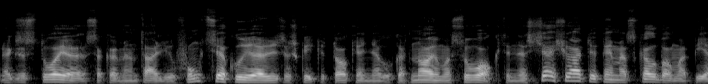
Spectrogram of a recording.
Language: Lithuanian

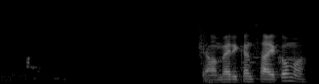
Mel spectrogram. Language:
Gujarati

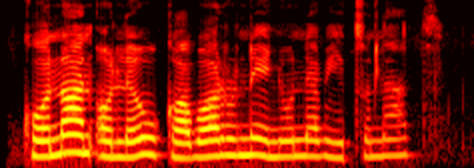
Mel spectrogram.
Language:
Kalenjin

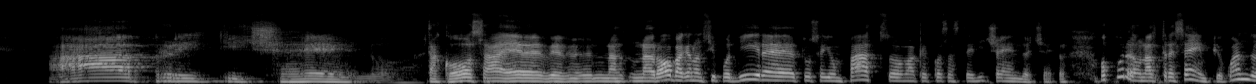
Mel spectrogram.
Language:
Italian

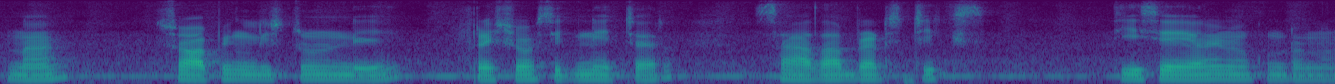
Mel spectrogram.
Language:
Telugu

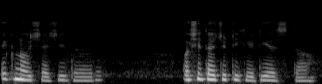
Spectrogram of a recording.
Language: Konkani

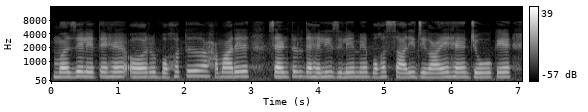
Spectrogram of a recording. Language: Urdu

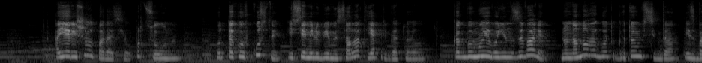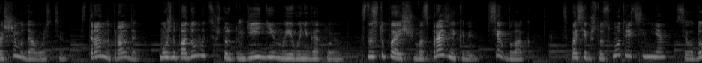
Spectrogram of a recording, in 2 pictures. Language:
Russian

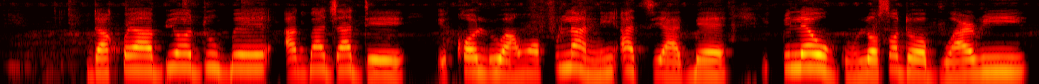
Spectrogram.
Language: Yoruba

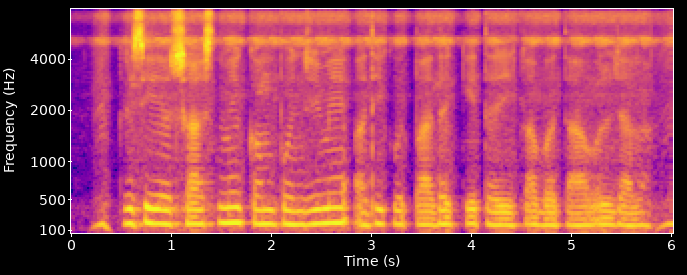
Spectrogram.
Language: Bhojpuri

